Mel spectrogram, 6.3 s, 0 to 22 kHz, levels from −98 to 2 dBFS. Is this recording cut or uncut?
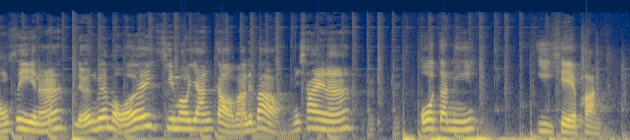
uncut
